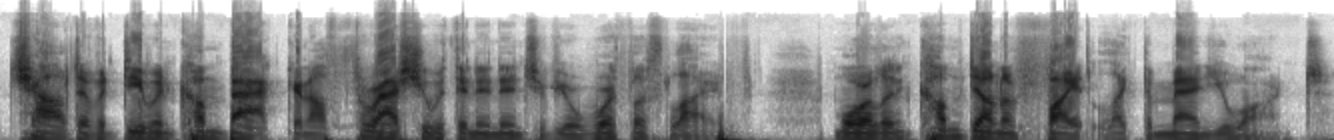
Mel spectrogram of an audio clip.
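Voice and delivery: loud raging king yelling after them; naked king screaming from the battlements; furious scream. Acted. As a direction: bellow curses at the fleeing dragon. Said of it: "screaming and waving his fists".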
